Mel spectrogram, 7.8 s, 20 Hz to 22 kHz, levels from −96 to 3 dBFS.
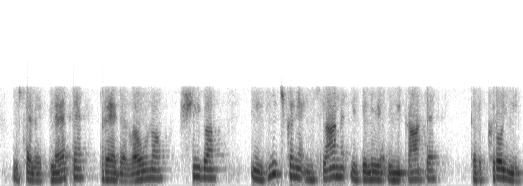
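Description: Tandem speech coding runs through the whole clip. The speech sounds as though it was decoded and re-encoded by about four low-rate speech coders in turn, each working on the last one's damage. It is rough, muffled and warbly, with nothing above 3.6 kHz.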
